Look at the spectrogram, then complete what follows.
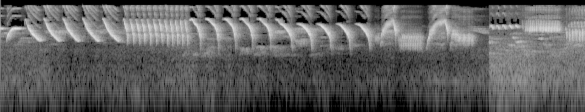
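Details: Canary singing to prompt other canaries into song: fast trills of repeated notes, then a series of loud downward-sweeping whistles at about three per second, a few arched notes, and a closing buzzy trill.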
